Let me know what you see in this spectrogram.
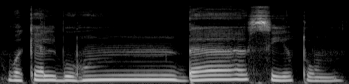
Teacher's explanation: میم کے بعد ہے با تو یہ ہے اخفاء شفوی، میم کو ہولڈ کریں گے دو سیکنڈس. وکلبهم باسیطن، باسی سین کے لیے ہماری زبان فلیٹ ہوگی اور تو ہیوی ہے.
